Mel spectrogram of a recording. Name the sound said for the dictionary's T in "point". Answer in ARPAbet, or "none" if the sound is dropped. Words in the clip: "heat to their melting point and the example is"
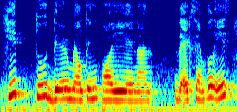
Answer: none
